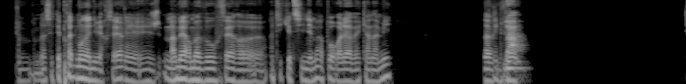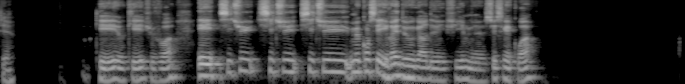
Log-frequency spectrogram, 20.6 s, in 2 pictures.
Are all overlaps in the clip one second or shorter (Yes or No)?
Yes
